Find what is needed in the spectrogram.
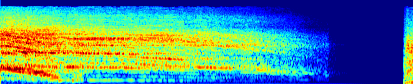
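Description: The closing held notes of a heavy metal track ring out, bending down in pitch, and fade away to silence about three seconds in. A loud new track starts right at the end.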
